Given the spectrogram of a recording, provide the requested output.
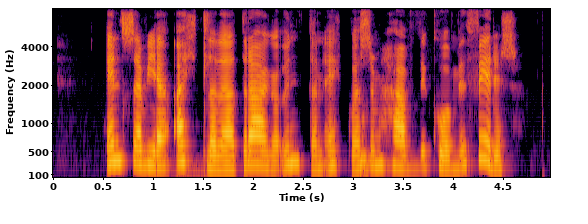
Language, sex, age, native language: Icelandic, female, 40-49, Icelandic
